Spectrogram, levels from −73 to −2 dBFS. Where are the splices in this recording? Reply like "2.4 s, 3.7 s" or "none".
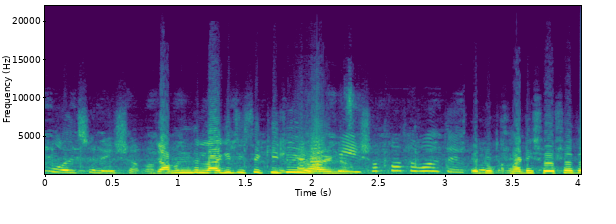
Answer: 3.1 s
